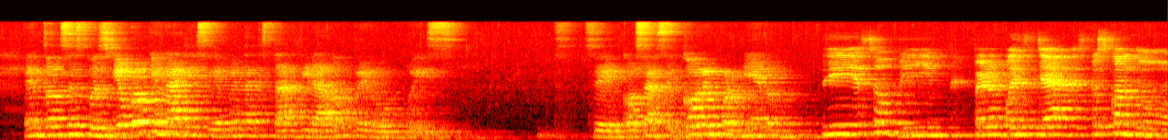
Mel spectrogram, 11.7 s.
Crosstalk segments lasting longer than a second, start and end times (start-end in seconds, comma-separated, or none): none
